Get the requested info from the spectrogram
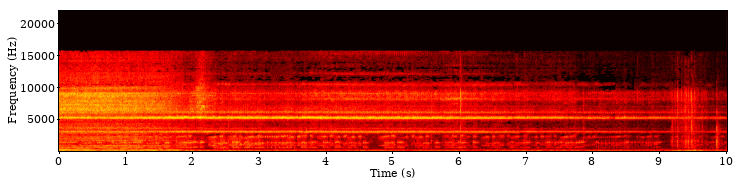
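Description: Electronic track from a vinyl record fading out. A held low synth tone stops about two seconds in, leaving a rapid pulsing synth texture over steady high tones that grows steadily quieter.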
